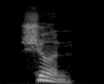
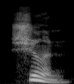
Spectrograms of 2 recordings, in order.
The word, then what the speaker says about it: Schoen: It's got the exact same, but I think it's called Schoen, is how they say it. My wife was from Germany. Goes, Schoen. Schoen. That's how she says it.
